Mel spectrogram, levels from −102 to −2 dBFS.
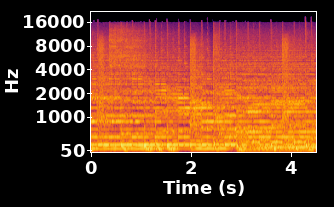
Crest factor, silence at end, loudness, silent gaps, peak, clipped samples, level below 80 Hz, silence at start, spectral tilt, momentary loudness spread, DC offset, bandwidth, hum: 12 dB; 0 s; -11 LUFS; none; 0 dBFS; under 0.1%; -30 dBFS; 0 s; -4.5 dB/octave; 1 LU; under 0.1%; 17 kHz; none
